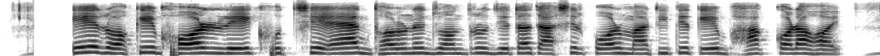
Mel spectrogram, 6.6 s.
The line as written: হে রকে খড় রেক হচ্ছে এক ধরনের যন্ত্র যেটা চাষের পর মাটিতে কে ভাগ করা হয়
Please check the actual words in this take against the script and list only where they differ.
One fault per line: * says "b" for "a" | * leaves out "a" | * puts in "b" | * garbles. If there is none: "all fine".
all fine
